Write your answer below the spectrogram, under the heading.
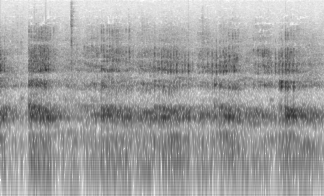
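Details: A fallow deer (Dama dama) gives deep, belching, croaky calls in a steady run, roughly one each second.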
